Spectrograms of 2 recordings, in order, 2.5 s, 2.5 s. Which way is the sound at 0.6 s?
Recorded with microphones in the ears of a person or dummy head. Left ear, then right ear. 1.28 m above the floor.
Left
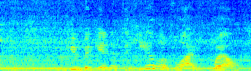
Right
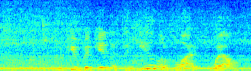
5° right (ahead or behind).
